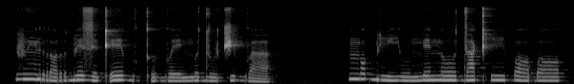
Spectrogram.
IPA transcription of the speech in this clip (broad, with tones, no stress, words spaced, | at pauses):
vĩ˦rɔ˨rbe˦ zɪ˨kʼeː˦ ɡʷɪ˨ kʼu˨ɡʷeː˨ ŋʊ˦ du˨t͡ʃi˦ɡʷa˨ | ŋɔ˦ɡ͡biː˨juː˨ ŋe˦noː˦ da˦kʰiː˦ɓɔ˦˨ɓɔ˦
